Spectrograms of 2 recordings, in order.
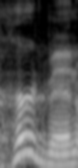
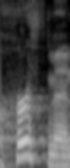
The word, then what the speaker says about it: hearthmen: And if you look, each faction is going to have their herdmen, or hearthmen as it's actually pronounced, which are your stronger warriors.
